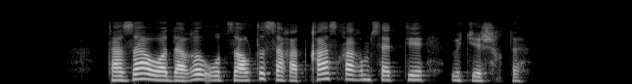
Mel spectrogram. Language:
Kazakh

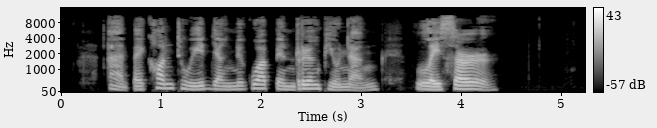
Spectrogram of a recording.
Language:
Thai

